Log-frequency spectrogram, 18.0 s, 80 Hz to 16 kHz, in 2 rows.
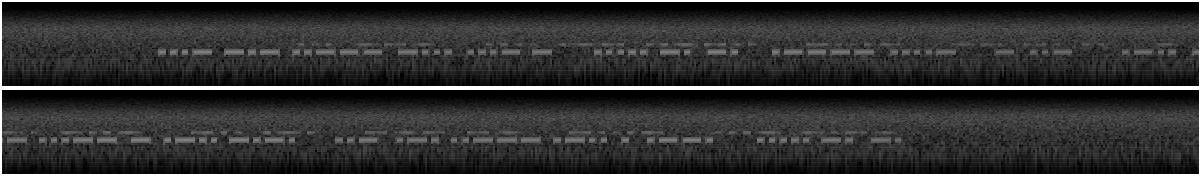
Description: Morse code, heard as two keyed tones, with radio static. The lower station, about 28 wpm, 700 Hz: VK2BVT 5NN 14 TU LA3TLC UR2LEP 5NN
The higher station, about 22 wpm, 1100 Hz: SO HW? <BT> MNI TNX DR OM <BT> VY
